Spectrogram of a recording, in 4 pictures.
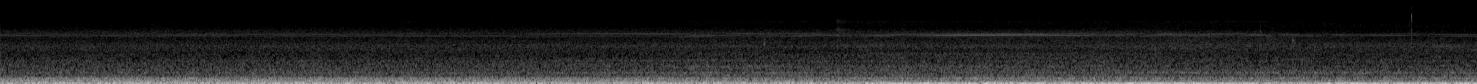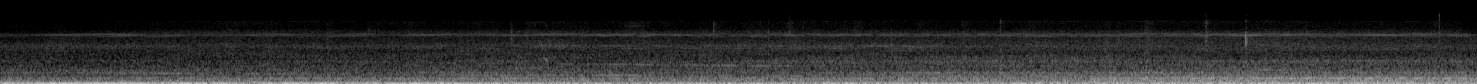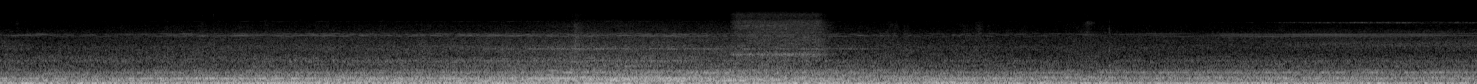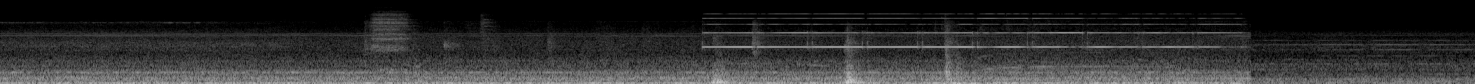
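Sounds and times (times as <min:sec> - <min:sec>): electronic door chime: 0:51.4 - 0:56.8.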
